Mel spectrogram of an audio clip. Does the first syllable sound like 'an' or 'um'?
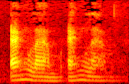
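an. The first syllable is pronounced like an. This is the common current reading. "mình đọc bây giờ là"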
